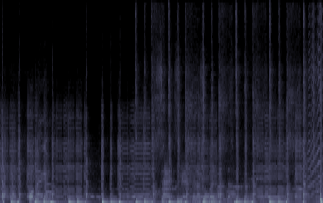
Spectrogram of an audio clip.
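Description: A live merengue (mambo) band playing a fast, driving groove: tambora and conga strokes over a bass line, with a brass section of saxophones, trumpets and trombones.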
